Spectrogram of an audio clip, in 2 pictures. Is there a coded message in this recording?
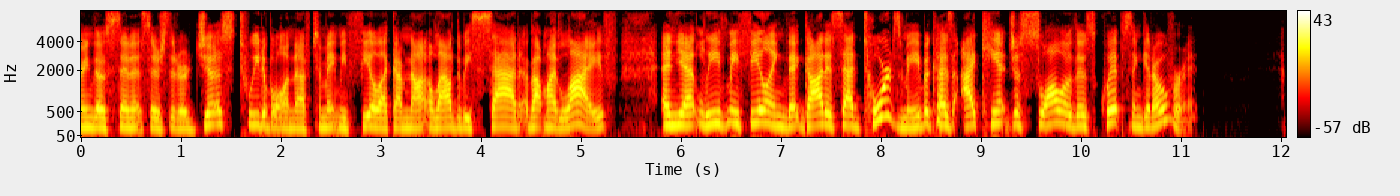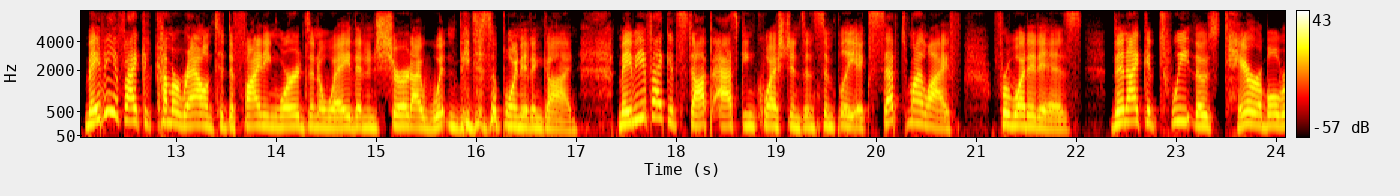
No.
